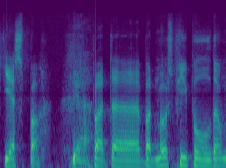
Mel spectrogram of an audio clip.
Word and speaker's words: Jesper: Well, in Danish it is Jesper.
